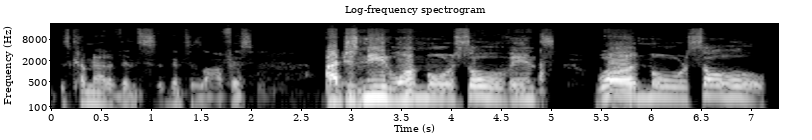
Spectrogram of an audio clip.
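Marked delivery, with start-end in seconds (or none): 2.7-7.1 slow, drawn-out Undertaker voice begging for souls; Undertaker impression. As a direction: drag out each word like a desperate undead wrestler. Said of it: "terrible impressions".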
